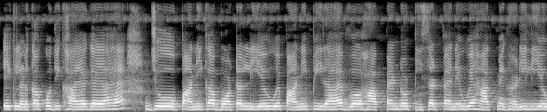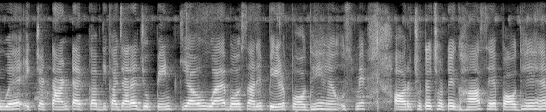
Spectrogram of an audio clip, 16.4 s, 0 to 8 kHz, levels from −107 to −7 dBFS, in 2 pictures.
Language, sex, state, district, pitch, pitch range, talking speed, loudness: Hindi, female, Odisha, Khordha, 205 Hz, 200-210 Hz, 205 wpm, -16 LUFS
